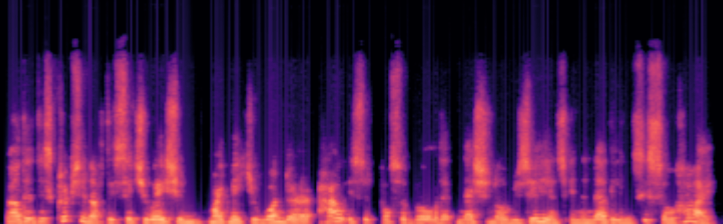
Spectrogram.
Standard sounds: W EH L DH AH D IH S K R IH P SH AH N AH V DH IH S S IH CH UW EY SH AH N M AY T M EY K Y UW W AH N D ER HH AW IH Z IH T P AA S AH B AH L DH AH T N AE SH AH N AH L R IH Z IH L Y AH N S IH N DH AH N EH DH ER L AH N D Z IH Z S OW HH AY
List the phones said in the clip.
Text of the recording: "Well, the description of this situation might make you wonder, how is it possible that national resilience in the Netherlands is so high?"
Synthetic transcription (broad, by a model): W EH L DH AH D IH S K R IH P SH AH N AH V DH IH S S IH CH UW EY SH AH N M AY T M EY K Y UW W AH N D ER HH AW IH Z IH T P AA S AH B AH L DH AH T N AE SH AH N AH L R IH Z IH L Y AH N S IH N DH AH N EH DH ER L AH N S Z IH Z S OW HH AY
